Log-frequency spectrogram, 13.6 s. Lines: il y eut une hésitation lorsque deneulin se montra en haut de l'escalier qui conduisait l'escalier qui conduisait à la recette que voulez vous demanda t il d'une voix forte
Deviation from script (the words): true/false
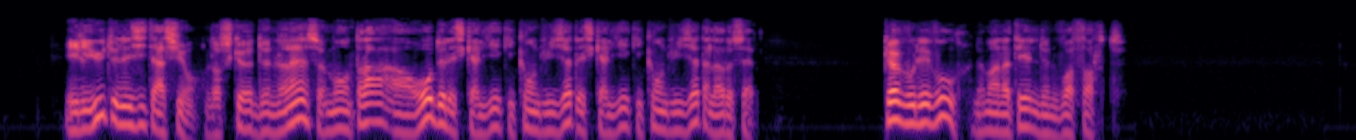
false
